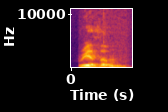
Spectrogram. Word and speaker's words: rhythm: It also remains silent when it's put together with R in words like rhyme, rhythm.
